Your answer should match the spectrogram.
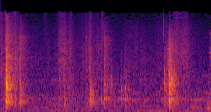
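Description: Handling noise from taking apart a floor fan: a few short knocks and rustles of plastic housing parts and paper. The loudest comes at the very start, another just past three seconds in.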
